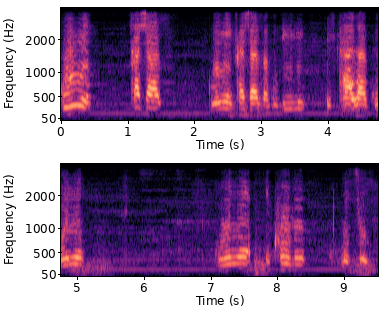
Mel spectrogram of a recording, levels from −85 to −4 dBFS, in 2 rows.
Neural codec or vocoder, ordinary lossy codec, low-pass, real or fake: codec, 32 kHz, 1.9 kbps, SNAC; none; 3.6 kHz; fake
